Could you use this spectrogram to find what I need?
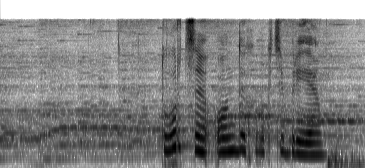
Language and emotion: Russian, neutral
